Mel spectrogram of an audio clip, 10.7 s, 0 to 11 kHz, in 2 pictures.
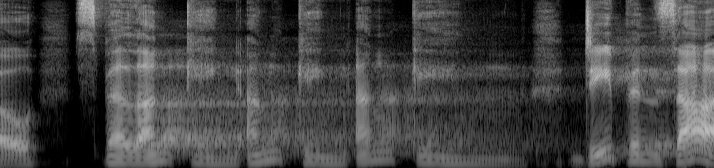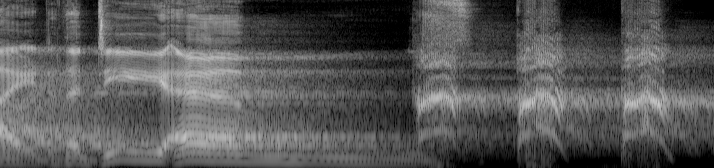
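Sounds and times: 
speech: 0.1s - 8.8s
crow-like bird cawing harshly: 8.5s - 10.7s.

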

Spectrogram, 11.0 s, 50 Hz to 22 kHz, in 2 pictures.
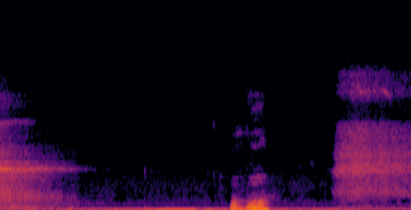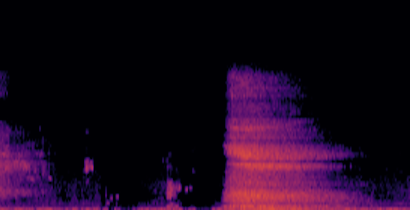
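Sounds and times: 
deep breaths in through nose and out through mouth: 0.0s - 1.3s, 4.4s - 6.2s, 8.4s - 10.5s
low hum: 0.0s - 10.9s
speech: 3.1s - 3.7s.

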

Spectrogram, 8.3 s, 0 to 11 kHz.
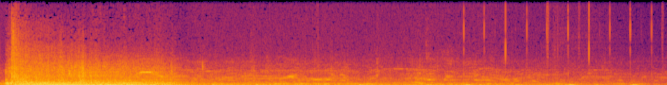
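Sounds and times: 
homemade pipe bomb with nails and screws exploding among a concert crowd: 0.0s - 2.6s
agitated concert crowd noise: 1.2s - 8.3s
scattered voices: 1.7s - 8.3s.

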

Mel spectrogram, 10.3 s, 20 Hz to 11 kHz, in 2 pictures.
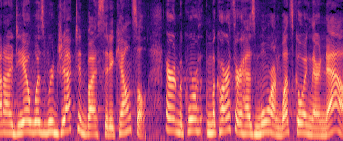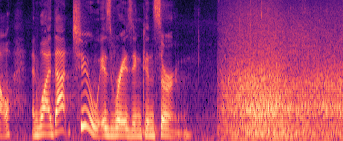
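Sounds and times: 
speech: 0.0s - 9.0s
heavy rush hour road traffic: 8.4s - 10.2s.

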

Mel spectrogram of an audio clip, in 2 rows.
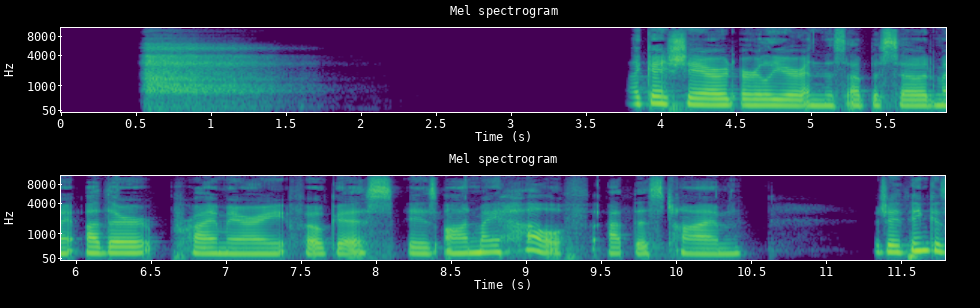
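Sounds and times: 
deep breath released as an airy sigh: 0.6s - 2.0s
speech: 3.8s - 10.5s, 11.3s - 11.7s.

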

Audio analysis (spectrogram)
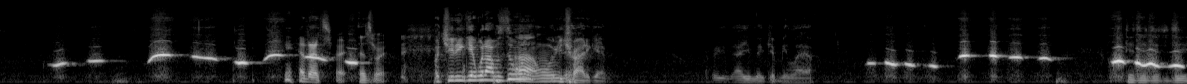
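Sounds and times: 
person whistling a TV theme tune: 0.5s - 3.7s, 8.7s - 11.8s
speech: 2.8s - 6.2s, 7.4s - 8.2s, 11.3s - 11.8s.

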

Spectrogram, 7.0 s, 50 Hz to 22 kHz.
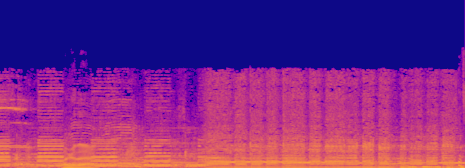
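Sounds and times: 
vehicle horns honking: 0.0s - 6.9s
speech: 1.0s - 1.6s.

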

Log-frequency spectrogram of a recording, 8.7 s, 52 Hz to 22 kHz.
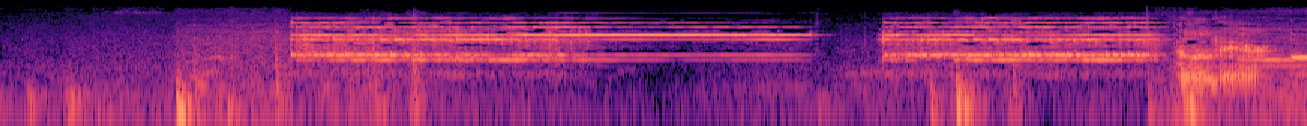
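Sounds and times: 
old-style telephone bell ringing: 2.0s - 8.7s.

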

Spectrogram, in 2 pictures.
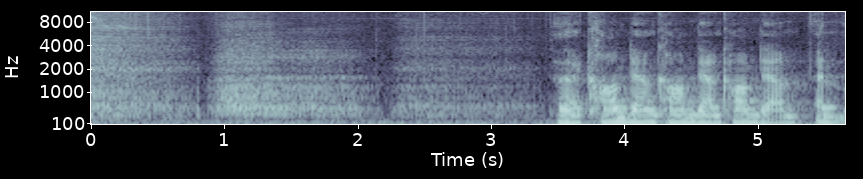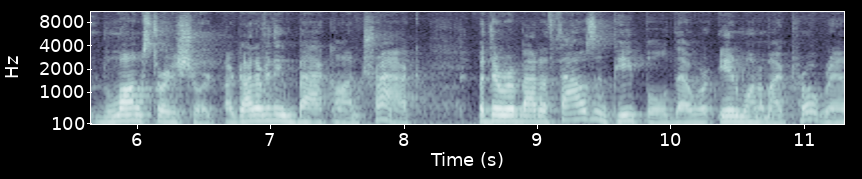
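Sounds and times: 
deep breath taken to calm down from a stressed state: 0.0s - 3.4s, 8.2s - 8.6s
speech: 3.5s - 11.2s.

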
